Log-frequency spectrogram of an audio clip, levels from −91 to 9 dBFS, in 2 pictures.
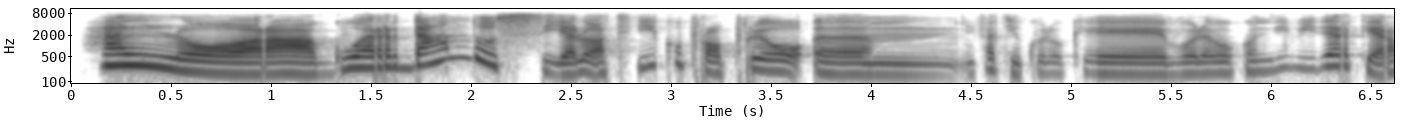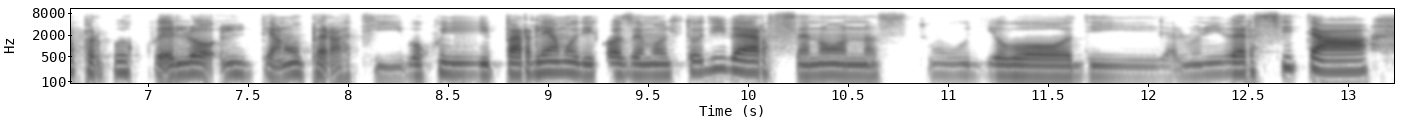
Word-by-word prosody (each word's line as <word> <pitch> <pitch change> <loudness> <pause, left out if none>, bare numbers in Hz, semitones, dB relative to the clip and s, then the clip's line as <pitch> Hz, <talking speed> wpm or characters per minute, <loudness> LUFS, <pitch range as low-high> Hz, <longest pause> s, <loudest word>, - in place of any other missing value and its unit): Allora, 185 - +7
guardando 260 - +2
sì, 185 -9 -2
allora 165 - +2
ti 175 - -17
dico 280 +5 -11
proprio, 200 0 -3
ehm 160 -2 -4
infatti 170 -1 -12
quello 170 +1 -18
che 165 -1 -3
volevo 175 +1 -7
condividerti 245 +8 -5
era 185 - +1
proprio 180 +1 -11
quello, 170 +2 -4
il 165 -1 -13
piano 155 - -6
operativo, 255 - -8
quindi 160 -3 -12
parliamo 180 +2 -2
di 155 - -10
cose 160 -1 -6
molto 155 +4 -11
diverse, 190 -7 -2
non 150 -1 -8
studio 150 -3 -9
di 135 -2 -20
all'università 185 - -1
175 Hz, 130 wpm, -23 LUFS, 160-210 Hz, -, Allora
